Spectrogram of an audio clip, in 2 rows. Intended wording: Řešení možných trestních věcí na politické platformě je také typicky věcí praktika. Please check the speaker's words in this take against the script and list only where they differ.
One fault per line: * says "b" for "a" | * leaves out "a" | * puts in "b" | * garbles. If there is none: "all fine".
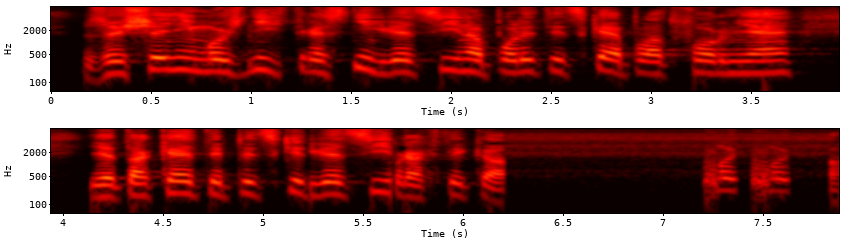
all fine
